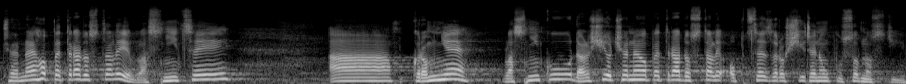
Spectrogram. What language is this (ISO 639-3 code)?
ces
